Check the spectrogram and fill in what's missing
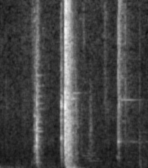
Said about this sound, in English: Door open.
